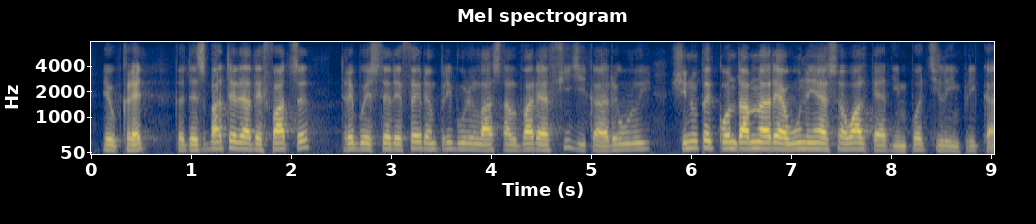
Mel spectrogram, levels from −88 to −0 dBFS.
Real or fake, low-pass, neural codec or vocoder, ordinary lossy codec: fake; none; codec, 16 kHz, 0.8 kbps, ZipCodec; none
